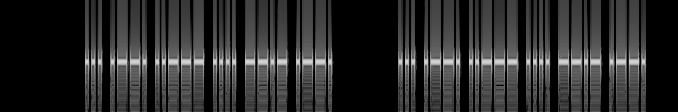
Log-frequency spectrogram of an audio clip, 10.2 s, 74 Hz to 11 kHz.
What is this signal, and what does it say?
Morse code, heard as a keyed tone, about 25 wpm, 700 Hz. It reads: SP2HQP SP2HQP
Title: DXCC-100 Call Signs - 6 Characters - Repeated 3x - 25wpm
